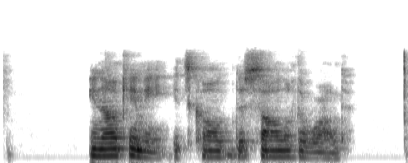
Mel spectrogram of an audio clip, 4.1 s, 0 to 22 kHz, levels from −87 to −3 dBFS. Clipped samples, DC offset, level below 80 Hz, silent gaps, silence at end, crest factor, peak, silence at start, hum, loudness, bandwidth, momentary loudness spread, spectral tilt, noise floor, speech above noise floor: under 0.1%; under 0.1%; -58 dBFS; none; 0 s; 18 dB; -2 dBFS; 0.9 s; none; -19 LUFS; 7.2 kHz; 12 LU; -5 dB/octave; -78 dBFS; 59 dB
